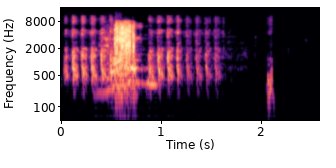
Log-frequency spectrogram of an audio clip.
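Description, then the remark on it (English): Rapid bursts of gunfire sound effects rattle off in a fast, even rhythm with a louder blast in the middle, then fade, followed by one final short shot after a brief pause. “Yeah, with the gunshots in the background.”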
